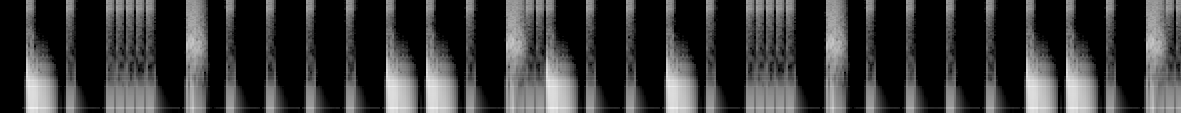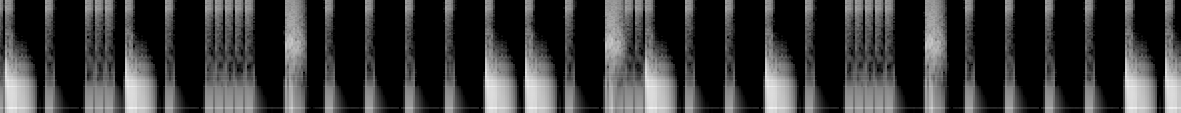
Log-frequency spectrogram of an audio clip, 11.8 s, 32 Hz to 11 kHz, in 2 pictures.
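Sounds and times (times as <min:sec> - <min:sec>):
hip hop trap drum beat: 0:00.2 - 0:01.2, 0:01.8 - 0:04.4, 0:05.1 - 0:07.6, 0:08.3 - 0:10.8, 0:11.4 - 0:11.7.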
